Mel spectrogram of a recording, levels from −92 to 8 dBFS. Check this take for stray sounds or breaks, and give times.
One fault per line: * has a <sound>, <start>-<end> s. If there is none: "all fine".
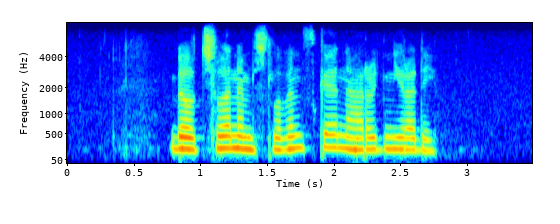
all fine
